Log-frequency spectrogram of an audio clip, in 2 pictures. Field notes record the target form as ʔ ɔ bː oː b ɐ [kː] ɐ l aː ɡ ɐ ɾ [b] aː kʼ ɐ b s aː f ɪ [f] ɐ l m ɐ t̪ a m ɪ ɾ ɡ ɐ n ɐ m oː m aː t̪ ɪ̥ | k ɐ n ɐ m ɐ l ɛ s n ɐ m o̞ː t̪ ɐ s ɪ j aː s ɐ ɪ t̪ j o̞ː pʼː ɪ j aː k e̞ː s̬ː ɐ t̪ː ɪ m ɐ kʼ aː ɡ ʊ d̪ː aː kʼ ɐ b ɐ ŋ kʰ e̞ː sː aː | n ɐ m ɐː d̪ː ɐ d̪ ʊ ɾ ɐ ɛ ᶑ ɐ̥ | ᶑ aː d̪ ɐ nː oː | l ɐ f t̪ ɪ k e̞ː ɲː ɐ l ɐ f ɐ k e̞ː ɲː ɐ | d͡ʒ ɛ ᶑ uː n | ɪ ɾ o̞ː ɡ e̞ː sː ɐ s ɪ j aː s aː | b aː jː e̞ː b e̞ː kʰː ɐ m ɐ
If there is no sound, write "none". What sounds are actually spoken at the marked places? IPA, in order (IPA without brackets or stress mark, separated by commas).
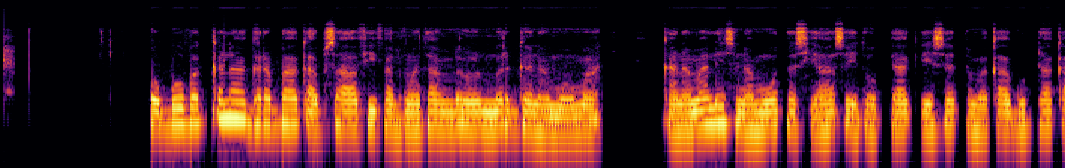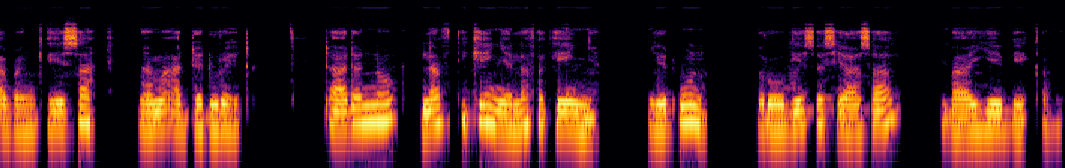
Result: kʼː, b, f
